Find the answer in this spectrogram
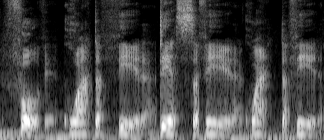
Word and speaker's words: quarta-feira: Quarta-feira. Quarta-feira. Alright, this is how you spell it right here.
